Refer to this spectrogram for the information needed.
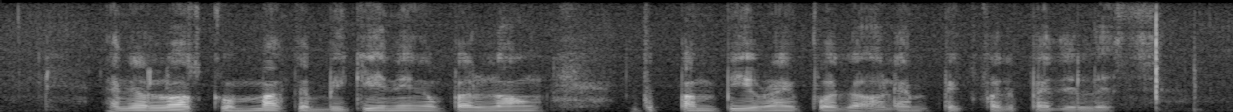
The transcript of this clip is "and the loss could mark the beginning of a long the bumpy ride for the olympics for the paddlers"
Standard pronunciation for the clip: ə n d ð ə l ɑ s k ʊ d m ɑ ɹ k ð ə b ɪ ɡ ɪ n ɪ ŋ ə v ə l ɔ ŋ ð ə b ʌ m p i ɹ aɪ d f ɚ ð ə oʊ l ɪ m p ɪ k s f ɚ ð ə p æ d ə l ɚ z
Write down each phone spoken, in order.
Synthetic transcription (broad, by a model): ə n d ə l ɑ s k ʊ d m ɑ k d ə b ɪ ɡ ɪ n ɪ ŋ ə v ə l ɔ ŋ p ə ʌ m p i ɹ aɪ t f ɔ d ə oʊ l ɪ m p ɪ k f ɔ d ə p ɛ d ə l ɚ s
